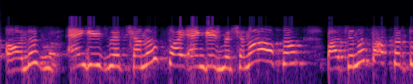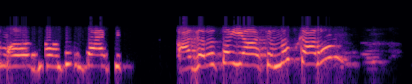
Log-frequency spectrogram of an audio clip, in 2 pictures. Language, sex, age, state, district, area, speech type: Kashmiri, female, 18-30, Jammu and Kashmir, Ganderbal, rural, conversation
